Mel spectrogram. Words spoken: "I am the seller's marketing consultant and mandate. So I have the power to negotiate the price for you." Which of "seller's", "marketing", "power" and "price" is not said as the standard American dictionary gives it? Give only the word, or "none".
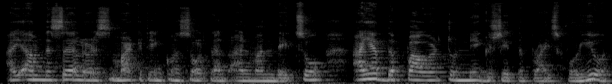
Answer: seller's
